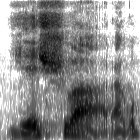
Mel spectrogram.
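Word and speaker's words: ישוע: 그런데 이 헬라어 발음에서 예수님을 뭐라고 그러냐면 예슈아라고 표현을 합니다.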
